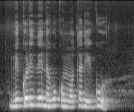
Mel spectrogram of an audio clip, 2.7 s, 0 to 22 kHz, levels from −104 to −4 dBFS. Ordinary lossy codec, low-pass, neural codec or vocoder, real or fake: none; none; none; real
